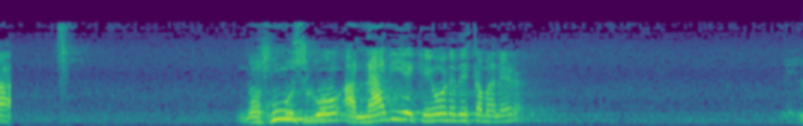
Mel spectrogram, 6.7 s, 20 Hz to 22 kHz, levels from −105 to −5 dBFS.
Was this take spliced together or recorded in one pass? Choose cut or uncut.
uncut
